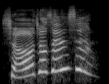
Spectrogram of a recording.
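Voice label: TITLE CALL, Japanese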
